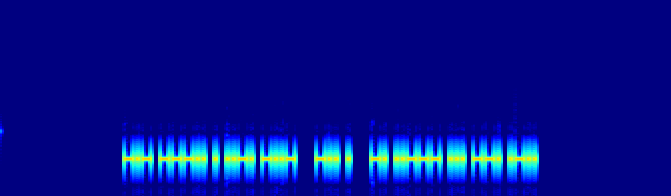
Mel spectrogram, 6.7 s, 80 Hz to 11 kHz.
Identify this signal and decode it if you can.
Morse code, heard as a keyed tone, about 40 wpm, 700 Hz. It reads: K8EFX DE N2SGL
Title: USA Callsign DE Callsign - 5 Characters - 40wpm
